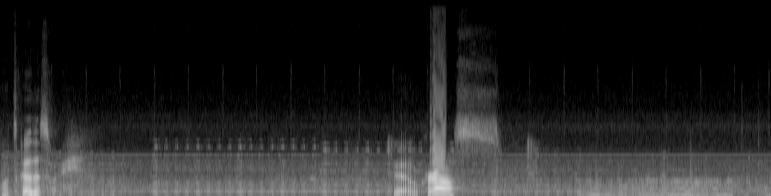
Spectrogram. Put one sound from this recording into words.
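Retro video game music plays steadily.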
